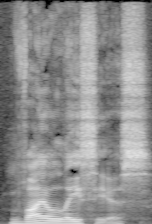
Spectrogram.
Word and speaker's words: violaceus: No, because there's an E. The C followed by an E makes it a soft C. Violaceus.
